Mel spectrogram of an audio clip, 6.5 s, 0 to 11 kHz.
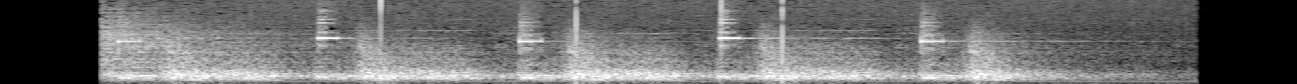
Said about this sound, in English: All right. So anyway, I mean, that clock sound is kind of one of the trademarks of 24. And so, I mean, when I hear that, I look, because I know that 24 is on somewhere.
